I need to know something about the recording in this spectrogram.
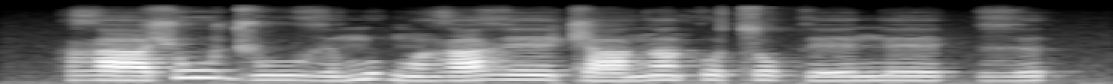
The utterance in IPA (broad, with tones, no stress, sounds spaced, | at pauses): ɣ aː˨ ʃ uː˦ d͡ʒ uː˨ ɣ ɪ˨ m u˦ ɡʷ ã˨ ɣ a˨˦ ɣ eː˦ t͡ʃ aː˨ ŋ ã˦ k ʊ˦ t͡s o˦ k eː˨˦ ŋ eː˦ | ɣ ɪ˨˦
